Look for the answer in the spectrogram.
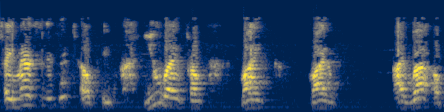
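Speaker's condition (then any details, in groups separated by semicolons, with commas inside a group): Voice box damage from tracheostomy; brain injury from smoke inhalation, carbon monoxide poisoning, voice box damaged by medic's trach tube; cannot sing as before, ongoing voice challenge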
